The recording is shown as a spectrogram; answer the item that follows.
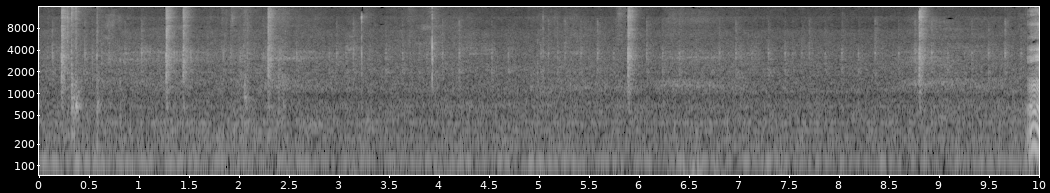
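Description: A steady low background hum, with a few light clicks and taps scattered through it as a plastic action figure is handled.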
